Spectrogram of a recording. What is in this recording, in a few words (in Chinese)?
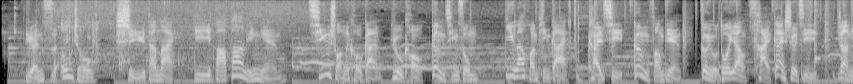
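男 广告 啤酒广告; 乐堡啤酒东区4广告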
